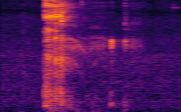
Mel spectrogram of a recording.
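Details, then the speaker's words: Woman with a repeated cough and affected voice, taking cough syrup, told by her doctor it will clear slowly; cough. "देखिए मेरी आवाज़ और खांसी आ रही है बार बार। चेरी कॉफ़ पी रही हूँ पर धीरे कह रहा है डॉक्टर के, धीरे धीरे जाएगी।"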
